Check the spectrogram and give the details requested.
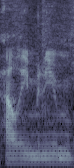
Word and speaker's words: aluminium: a ball of aluminum aluminum foil i can say words aluminum it does not come with aluminium foil i think that's how they say it in denmark where the army painter guys are from uh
